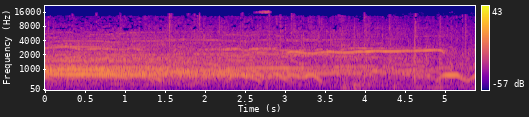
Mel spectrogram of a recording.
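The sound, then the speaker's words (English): Applause and cheering greet a guest with a standing ovation: a steady wash of clapping threaded with high whoops and whistles, easing slightly toward the end. “Standing ovation.”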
